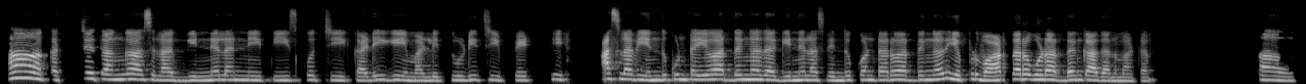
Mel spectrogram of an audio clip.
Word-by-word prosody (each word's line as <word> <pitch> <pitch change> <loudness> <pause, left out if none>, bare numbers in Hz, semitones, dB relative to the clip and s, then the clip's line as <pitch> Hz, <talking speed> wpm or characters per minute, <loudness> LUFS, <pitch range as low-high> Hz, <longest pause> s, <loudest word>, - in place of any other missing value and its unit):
ఆ! 300 - +8 0.3
ఖచ్చితంగా 235 +2 -1
అసల 220 -3 -1
ఆ - - -2
గిన్నెలన్నీ 200 +2 -1 0.2
తీసుకొచ్చి, 195 +1 -6 0.2
కడిగి, 200 +3 -1
మళ్ళీ 175 0 -2
తుడిచి, 200 +1 -4 0.2
పెట్టి 195 +4 -6 0.5
అసలవి 240 -4 +2
ఎందుకుంటాయో 220 +2 0
అర్థం 220 +1 -1
గాదు. 220 -1 +3
ఆ - - -3
గిన్నెలసలు 195 0 -1
ఎందుకు 190 +2 -3
కొంటారో 205 0 -1
అర్థం 210 +2 -3
గాదు. 250 +4 +1
ఎప్పుడు 230 +2 -5
వాడతారో 210 +5 +4
గూడా 220 -1 +5
అర్థం 200 +3 0
కాదనమాట. 170 -5 0 1.2
ఆ! 195 -4 -1
205 Hz, 120 wpm, -22 LUFS, 190-220 Hz, 1.2 s, ఆ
